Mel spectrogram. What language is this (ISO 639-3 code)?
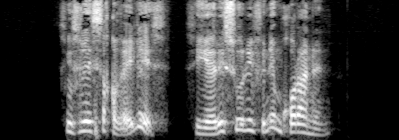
kab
